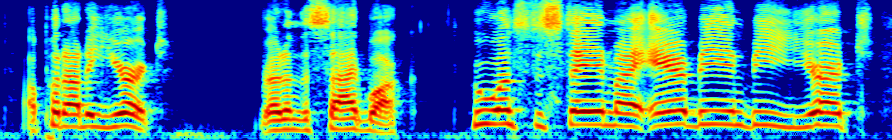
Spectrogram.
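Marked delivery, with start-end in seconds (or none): 2.3-4.4 high hawker calling out; mock street vendor calling out. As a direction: call out to passersby. Hawking his sidewalk yurt.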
